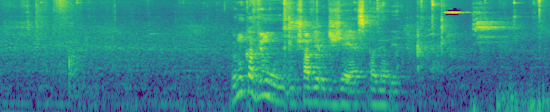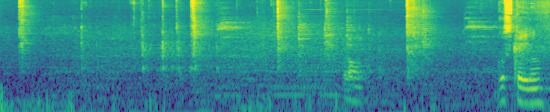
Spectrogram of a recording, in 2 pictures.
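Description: Small plastic parts click and rattle as a man works on a motorcycle.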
